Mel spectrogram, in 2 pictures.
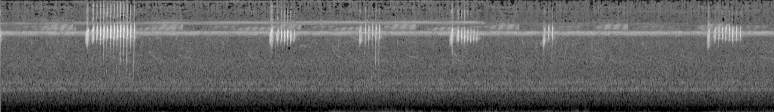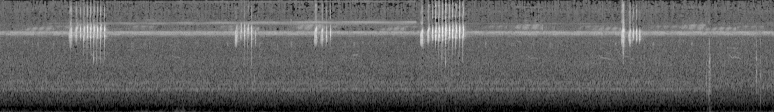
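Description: An Eastern Meadowlark giving short, harsh, buzzy call notes, about ten of them at irregular intervals of two to three seconds, with the loudest near the start and about three-quarters of the way through. A steady, high-pitched insect trill runs underneath.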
